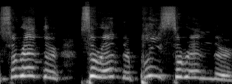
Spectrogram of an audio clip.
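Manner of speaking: put-on scream, very high pitch. Retelling soldiers in the trenches calling to the enemy: imitating soldiers screaming. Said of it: "They're screaming".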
